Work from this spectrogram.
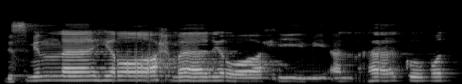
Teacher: Maka kalau diwasal dari bismillah, bacanya a-nya tetap harus tampak. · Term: hamzah qata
